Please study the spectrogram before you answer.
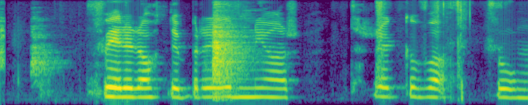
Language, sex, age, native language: Icelandic, male, 9, Icelandic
